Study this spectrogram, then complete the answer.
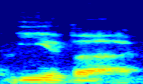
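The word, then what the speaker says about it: ʻiwa: But EVA is spelled IWA. Do you want to tell us the meaning behind EVA? EVA, like Viva La Eva.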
